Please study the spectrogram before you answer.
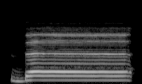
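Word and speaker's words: ب: Cette lettre s'écrit ba et elle se prononcera b comme en français.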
